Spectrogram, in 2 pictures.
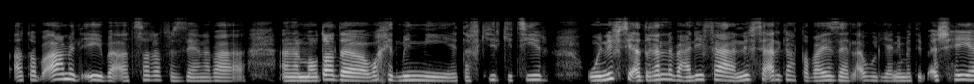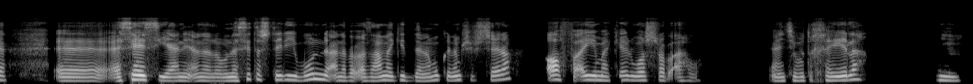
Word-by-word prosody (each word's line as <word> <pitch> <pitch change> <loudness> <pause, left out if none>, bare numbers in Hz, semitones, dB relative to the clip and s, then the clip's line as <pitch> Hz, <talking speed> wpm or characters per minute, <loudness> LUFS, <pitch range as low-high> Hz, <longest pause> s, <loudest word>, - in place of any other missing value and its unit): آه، 190 - -1
طَب 200 0 -5
أعمل 240 +1 +3
إيه 200 -2 +1
بقى، 175 -1 -2
أتصرّف 200 +2 -6
إزاي 170 0 -6
أنا 170 0 -6
بقى؟ 165 -1 -3 0.4
أنا 175 0 +2
الموضوع 175 +6 +4
ده 185 -5 +5
واخِد 200 +1 -2
مني 185 -4 -1
تفكير 175 +5 -7
كتير، 200 +1 -4 0.4
ونِفسي 200 +8 +3
أتغلّب 215 +3 +1
عليه 190 +5 0
فعلًا، 190 -5 +2
نِفسي 220 - 0
أرجع 210 0 -2
طبيعية 180 +1 -1
زي 185 -2 -2
الأول 180 +1 -6
يعني 165 +1 -4
ما 170 - -3
تبقاش 195 +4 -1
هي 215 -3 +3 0.5
آآ، 170 -1 0
أساسي 210 0 +6
يعني 170 0 +1
أنا 175 0 -1
لو 165 0 -4
نسيت 175 +8 0
أشتري 210 -2 +1
بُن 220 +4 +1
أنا 180 - -1
بابقى 175 -1 -2
زعلانة 175 +4 +1
جدًا، 175 -4 -4
أنا 165 - -3
ممكن 195 -1 -3
أمشي 200 -1 -4
في - - -6
الشارع 215 +6 -1 0.4
أقف 220 0 +6
في - - -2
أي 205 0 +3
مكان 195 +1 -3
وأشرب 195 -1 -2
قهوة. - - -8 0.7
يعني 165 - -4
أنتِ 180 +1 -5
متخيلة؟ 185 +4 +1 0.8
امم. 180 -2 -2
190 Hz, 175 wpm, -24 LUFS, 175-205 Hz, 0.8 s, أساسي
